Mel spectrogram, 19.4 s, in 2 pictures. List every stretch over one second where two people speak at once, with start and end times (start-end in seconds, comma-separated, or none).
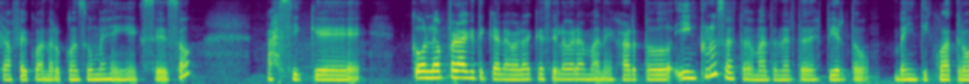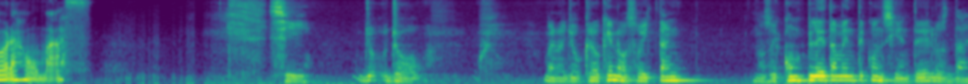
none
